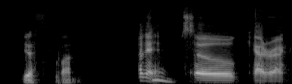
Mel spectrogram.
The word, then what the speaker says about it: cataphract: But Well, usually when you put a PH next to one another, it's more of an F sound. So cataphract, I'd imagine.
